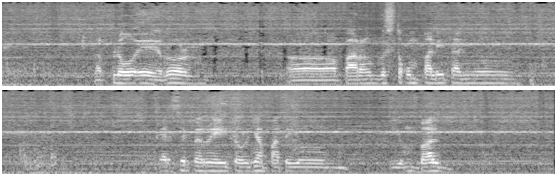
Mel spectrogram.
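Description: An adult man talks calmly close to the microphone.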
